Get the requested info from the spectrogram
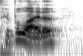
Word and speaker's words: Hippolyta: Also, her name is pronounced Hippolyta. It's Greek.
